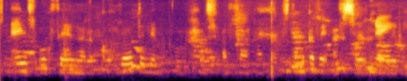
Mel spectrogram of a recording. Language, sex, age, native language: Icelandic, male, 18-19, Icelandic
